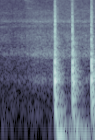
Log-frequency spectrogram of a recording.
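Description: In a film scene, three quick, sharp raps on the window of a car Rose is sitting in, loud and in rapid succession after a brief quiet moment, with no one speaking.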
